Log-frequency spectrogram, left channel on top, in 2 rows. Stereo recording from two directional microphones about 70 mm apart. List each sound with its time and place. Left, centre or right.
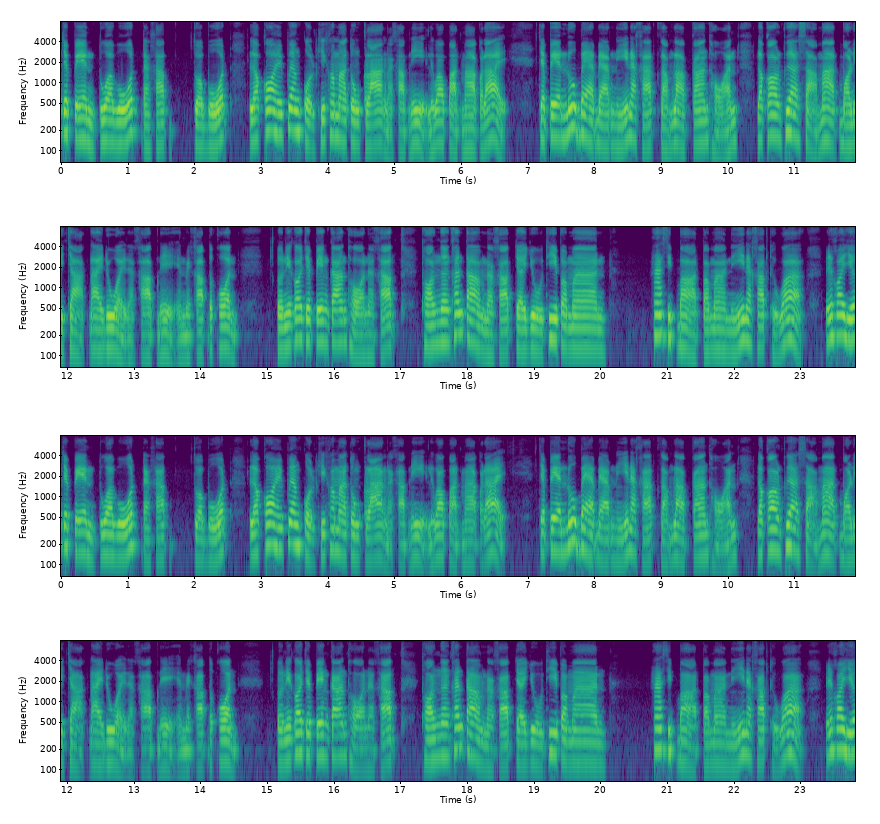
0.0 s speech: left
1.2 s speech: left; by 6.0 s centre
6.1 s speech: left
7.3 s speech: left
7.5 s speech: left
7.9 s speech: left
8.3 s speech: centre; by 23.5 s left
23.5 s speech: left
